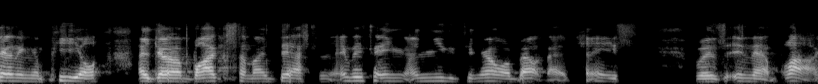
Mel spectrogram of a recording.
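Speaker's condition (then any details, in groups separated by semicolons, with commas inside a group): Cerebral palsy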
